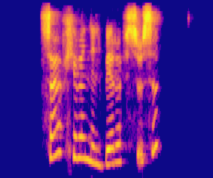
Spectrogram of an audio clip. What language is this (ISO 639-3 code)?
kab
